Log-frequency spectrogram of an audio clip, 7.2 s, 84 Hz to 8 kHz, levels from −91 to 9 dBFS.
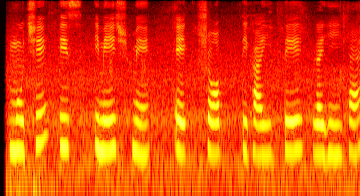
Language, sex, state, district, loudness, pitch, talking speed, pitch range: Hindi, female, Madhya Pradesh, Dhar, -15 LUFS, 240 Hz, 85 wpm, 225-250 Hz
